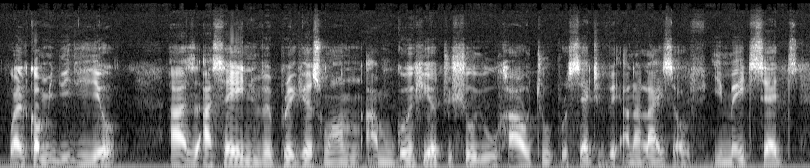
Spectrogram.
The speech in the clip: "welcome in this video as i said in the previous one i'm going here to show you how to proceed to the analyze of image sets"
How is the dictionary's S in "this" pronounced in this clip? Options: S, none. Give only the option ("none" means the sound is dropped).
none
